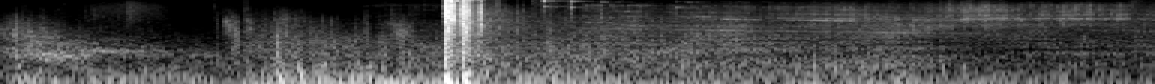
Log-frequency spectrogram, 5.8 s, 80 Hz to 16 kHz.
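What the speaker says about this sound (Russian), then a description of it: "Нужен авиаудар по этой точке." An airstrike aircraft in Call of Duty Warzone 2.0 roars overhead with a rising engine swell, punctuated by a sharp loud blast in the middle and followed by a lingering rumble.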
